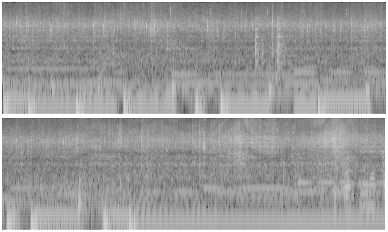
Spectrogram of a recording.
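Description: Plantain sizzles in a hot pan with chipotle chiles while being stirred and moved around, a dense, steady crackle close by with occasional scraping and no voices.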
